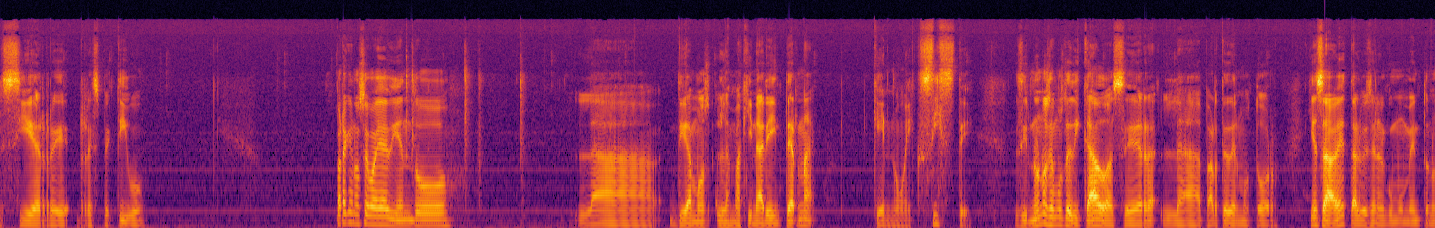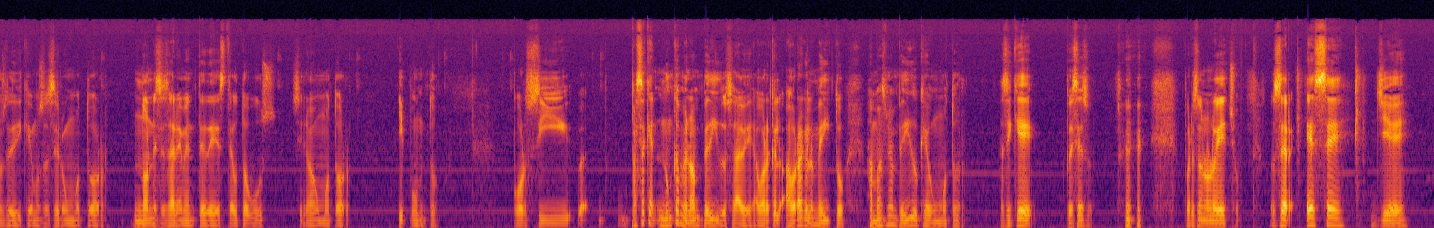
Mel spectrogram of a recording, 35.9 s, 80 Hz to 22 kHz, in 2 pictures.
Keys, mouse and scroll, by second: 0.0 shift+click, 1.2 shift+click, 1.9 shift+click, 2.3 shift+click, 3.0 shift+click, 4.5 shift+click, 5.2 shift+click, 6.2 ctrl+shift+z, 7.8 ctrl+shift+click, 8.9 shift+click, 10.0 shift+click, 11.3 shift+click, 12.4 shift+click, 13.2 shift+click, 14.0 shift+click, 14.7 shift+click, 15.6 shift+click, 16.8 shift+click, 17.6 shift+click, 18.9 shift+click, 20.2 shift+click, 21.2 shift+click, 22.4 shift+click, 23.5 shift+click, 24.6 shift+click, 25.4 shift+click, 26.5 shift+click, 28.0 shift+click, 35.2 s.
